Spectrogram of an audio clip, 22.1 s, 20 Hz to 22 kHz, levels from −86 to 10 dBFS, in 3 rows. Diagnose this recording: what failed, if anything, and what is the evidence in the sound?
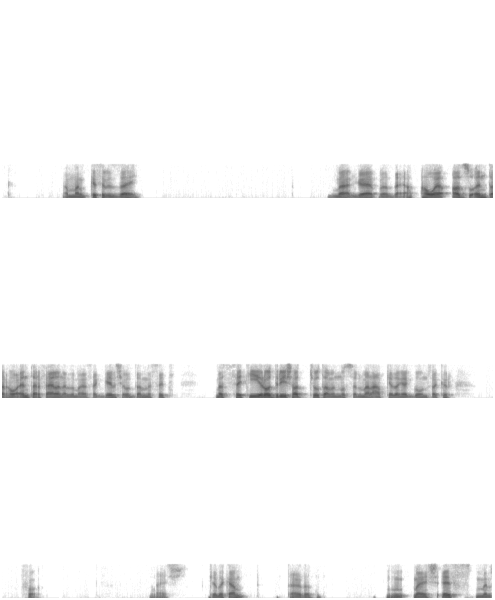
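At 15.58 s the speech drops out abruptly for 60 ms, ending at 15.64 s, with hard edges where the waveform cuts out and then resumes. The fault is in the network stage: packet loss filled with silence. Consecutive packets never arrived, and the receiver played digital silence in their place. A 60 ms gap fits three 20 ms packets. The telephone-band G.711 coding is audible throughout, with nothing above 4 kHz.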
